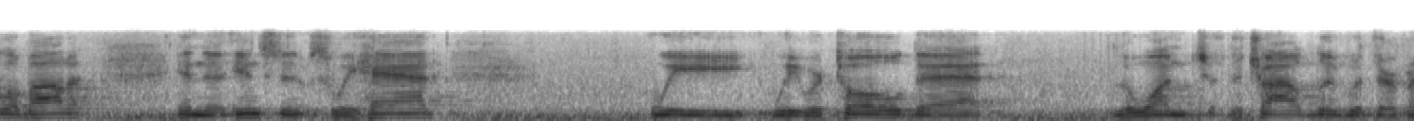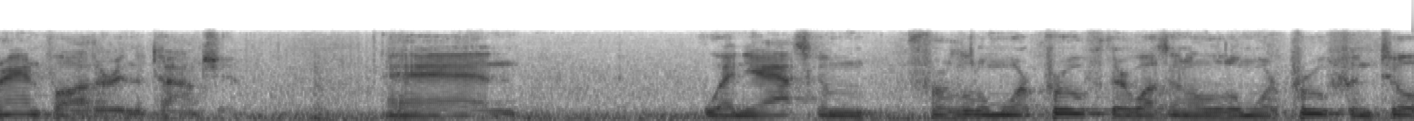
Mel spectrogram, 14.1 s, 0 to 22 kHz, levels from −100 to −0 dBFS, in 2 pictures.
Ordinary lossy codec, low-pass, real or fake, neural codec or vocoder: Opus, 16 kbps; 7.2 kHz; real; none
